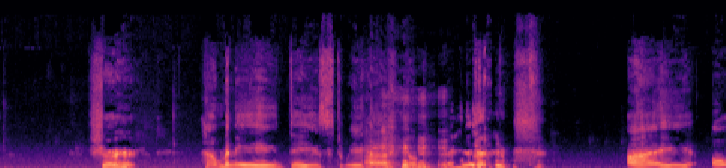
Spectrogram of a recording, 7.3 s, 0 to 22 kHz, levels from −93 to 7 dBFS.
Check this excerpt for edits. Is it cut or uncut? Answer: uncut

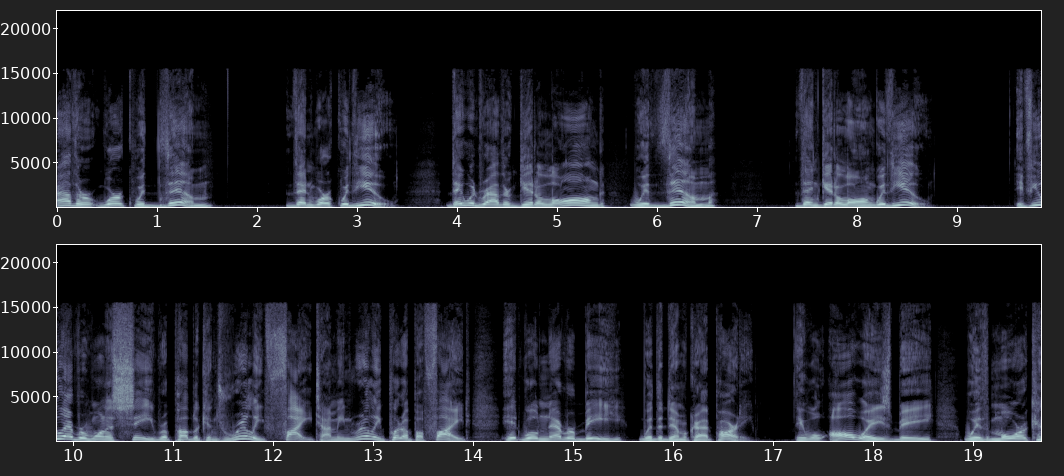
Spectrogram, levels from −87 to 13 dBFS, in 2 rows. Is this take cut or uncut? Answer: uncut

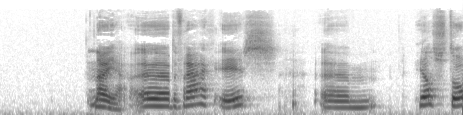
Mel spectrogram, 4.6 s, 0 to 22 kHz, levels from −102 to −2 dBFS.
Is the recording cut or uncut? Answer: cut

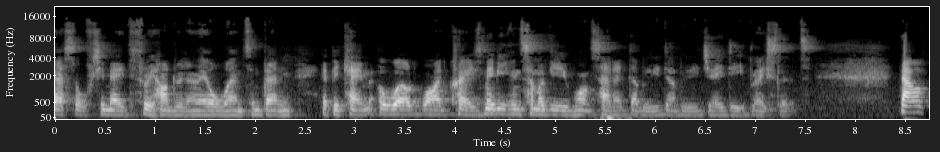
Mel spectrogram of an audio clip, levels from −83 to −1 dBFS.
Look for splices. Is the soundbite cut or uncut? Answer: uncut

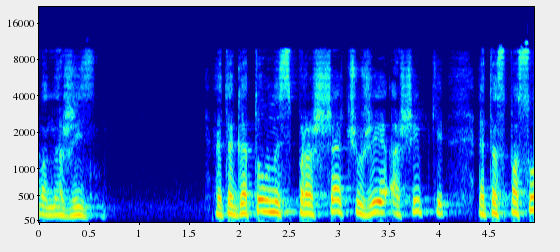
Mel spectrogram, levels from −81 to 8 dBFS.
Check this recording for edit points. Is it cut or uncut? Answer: cut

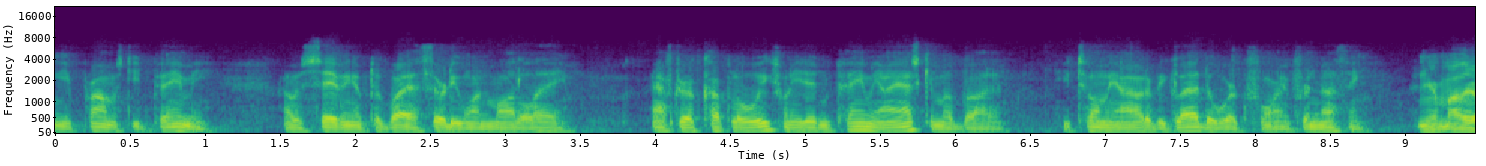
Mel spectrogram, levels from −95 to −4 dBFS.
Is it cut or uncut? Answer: uncut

